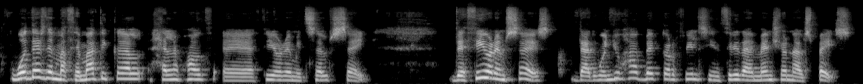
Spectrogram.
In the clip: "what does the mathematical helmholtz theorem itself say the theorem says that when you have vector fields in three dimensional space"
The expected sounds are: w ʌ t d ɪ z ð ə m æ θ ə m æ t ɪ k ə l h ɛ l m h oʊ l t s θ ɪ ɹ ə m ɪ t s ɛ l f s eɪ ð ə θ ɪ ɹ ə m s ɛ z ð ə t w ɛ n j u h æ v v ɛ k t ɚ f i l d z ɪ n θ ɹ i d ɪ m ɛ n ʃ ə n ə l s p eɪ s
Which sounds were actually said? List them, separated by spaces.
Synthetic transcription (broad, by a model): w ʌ t d ɪ z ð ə m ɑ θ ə m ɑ t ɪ k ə l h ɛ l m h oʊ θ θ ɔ ɹ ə m ɪ t s ɛ l f s eɪ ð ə θ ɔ ɹ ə m s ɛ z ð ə t w ɛ n j u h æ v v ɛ k t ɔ f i l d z ɪ n θ ɹ i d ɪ m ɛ n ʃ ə n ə l s p eɪ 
